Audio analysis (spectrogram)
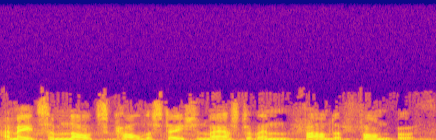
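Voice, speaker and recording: An actor playing a tough police detective who narrates in a terse, hard-boiled way with dry wit, 1940s radio acting on a lo-fi old recording with music. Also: male voice, lowish voice, brisk, natural voice.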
